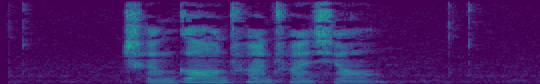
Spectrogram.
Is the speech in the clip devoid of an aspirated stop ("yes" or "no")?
no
